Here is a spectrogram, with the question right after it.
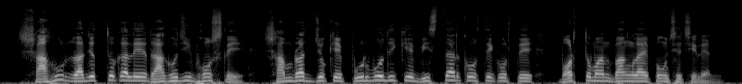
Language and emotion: Bengali, neutral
